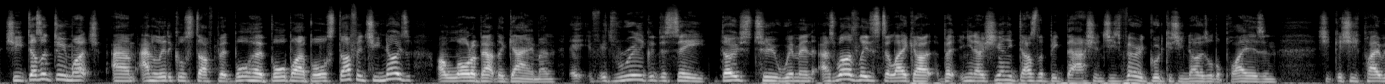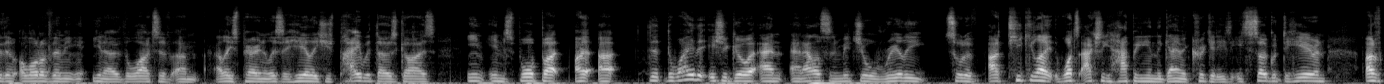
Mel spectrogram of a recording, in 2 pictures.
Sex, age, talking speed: male, 20-39, 250 wpm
